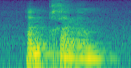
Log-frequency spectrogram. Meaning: 1. to denounce, to pillory (to criticize harshly in public) 2. to pillory (to put [someone] in a pillory)
- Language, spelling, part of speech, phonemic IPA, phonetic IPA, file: German, anprangern, verb, /ˈanˌpʁaŋəʁn/, [ˈʔanˌpʁaŋɐn], De-anprangern.ogg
